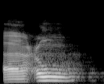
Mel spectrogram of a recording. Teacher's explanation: Sebelumnya dia dhammah. Ini adalah juga bacaan mat. Sehingga perlu kita panjangkan dua harokat ataupun satu ayunan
